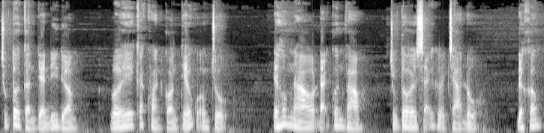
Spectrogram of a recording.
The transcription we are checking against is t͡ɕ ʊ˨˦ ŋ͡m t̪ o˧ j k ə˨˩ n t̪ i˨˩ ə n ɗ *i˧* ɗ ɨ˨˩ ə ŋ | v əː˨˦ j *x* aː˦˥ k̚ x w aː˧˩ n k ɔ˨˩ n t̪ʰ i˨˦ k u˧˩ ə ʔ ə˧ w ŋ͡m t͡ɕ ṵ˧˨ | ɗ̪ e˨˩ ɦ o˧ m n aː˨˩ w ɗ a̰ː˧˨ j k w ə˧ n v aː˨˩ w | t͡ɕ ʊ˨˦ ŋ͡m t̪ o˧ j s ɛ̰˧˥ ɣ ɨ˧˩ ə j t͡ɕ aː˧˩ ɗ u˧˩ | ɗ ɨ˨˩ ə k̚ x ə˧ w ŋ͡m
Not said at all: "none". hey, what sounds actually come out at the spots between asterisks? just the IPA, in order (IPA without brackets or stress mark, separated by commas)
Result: i˧, k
